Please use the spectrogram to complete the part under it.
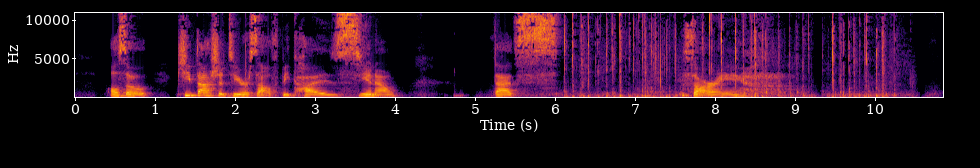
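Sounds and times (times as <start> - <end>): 
speech: 0.4 - 4.1, 5.2 - 6.4, 7.6 - 8.6
typing keystrokes while answering a text message: 6.1 - 10.4.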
